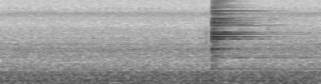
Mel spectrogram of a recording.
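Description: A single sharp metallic clink about one and a half seconds in, ringing briefly, over a steady low background rumble.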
